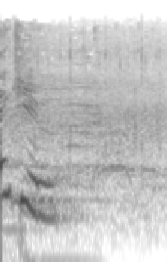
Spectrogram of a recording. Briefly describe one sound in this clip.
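A woman speaks loudly through a microphone.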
